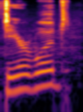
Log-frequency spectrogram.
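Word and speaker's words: Dyrwood: worth it is dearwood like it's pronounced like an e almost okay there's a talent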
